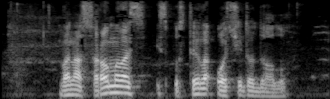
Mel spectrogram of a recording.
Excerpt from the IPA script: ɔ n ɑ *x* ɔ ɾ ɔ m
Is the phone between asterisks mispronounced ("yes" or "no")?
yes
